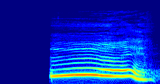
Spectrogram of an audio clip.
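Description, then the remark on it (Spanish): A single loud, drawn-out yawn with a steady voiced tone for about a second, then sliding down in pitch and trailing off into a breathy exhale. Alone, with no talking. “Hostia, disculpad, no, no, es que tenga sueño ni nada, pero me ha entrado un, bostezo que no me he podido ni, ni esconder un segundo.”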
